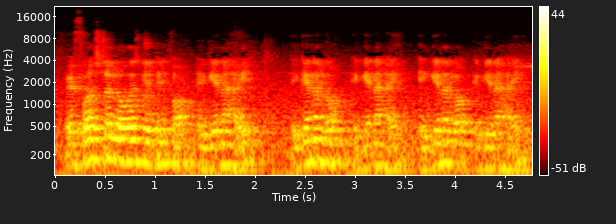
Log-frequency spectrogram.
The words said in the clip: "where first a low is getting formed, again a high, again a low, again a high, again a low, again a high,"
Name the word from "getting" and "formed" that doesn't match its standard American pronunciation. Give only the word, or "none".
formed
